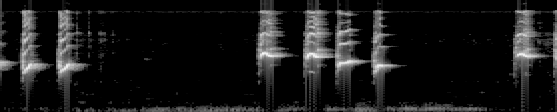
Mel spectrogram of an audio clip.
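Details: Greater green leafbird singing as a lure meant to make another leafbird answer: scattered loud downslurred whistles in short bursts of two to four notes, with a faint low hum between them.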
